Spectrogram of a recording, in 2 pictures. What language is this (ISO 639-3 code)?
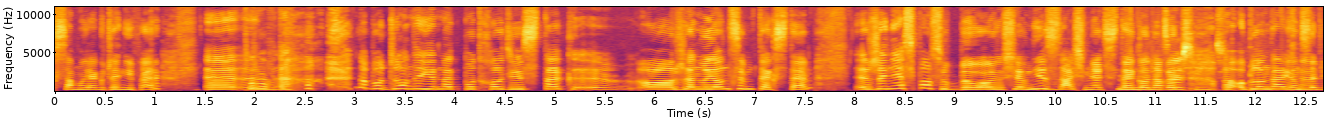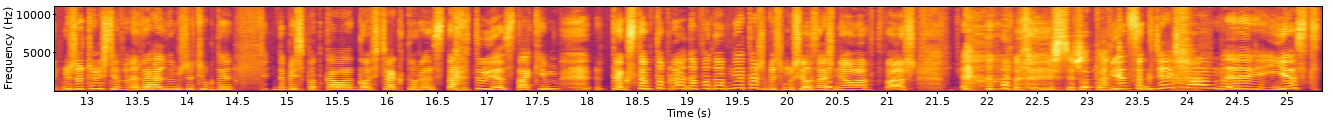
pol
